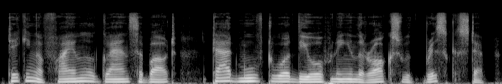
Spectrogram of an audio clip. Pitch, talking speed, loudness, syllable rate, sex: 125 Hz, 190 wpm, -16 LUFS, 5.4 syllables/s, male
